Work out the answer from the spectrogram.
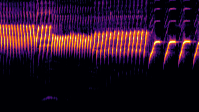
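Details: Canary singing, used to train young birds and restart silent ones: a long, very rapid high trill that shifts pitch twice, followed by three rising-then-falling whistled notes.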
